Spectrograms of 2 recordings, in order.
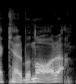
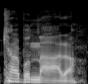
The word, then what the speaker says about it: carbonara: Men jag tycker inte att man säger carbonara. – Men då måste man ju göra alla andra uttal helt keffa också. – Ja. – Bolognese. – Ja, exakt. – Man säger bolognese. – Men liksom så här carbonara, alltså du är ingen jävla international. – Nej. – Det heter carbonara. Om du inte är Italien.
